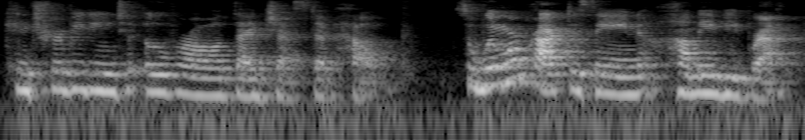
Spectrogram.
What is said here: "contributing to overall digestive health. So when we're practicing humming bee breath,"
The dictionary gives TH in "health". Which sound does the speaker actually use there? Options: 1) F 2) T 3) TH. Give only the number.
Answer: 3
